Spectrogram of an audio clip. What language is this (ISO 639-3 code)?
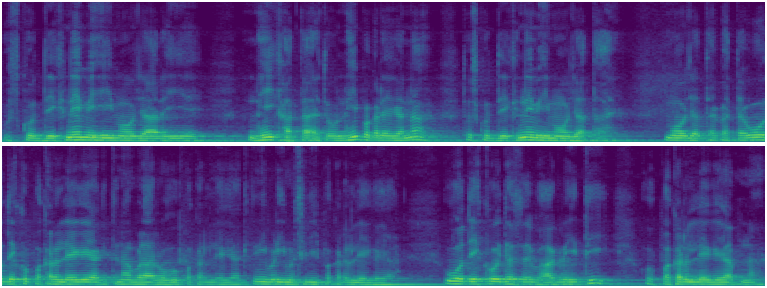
hin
